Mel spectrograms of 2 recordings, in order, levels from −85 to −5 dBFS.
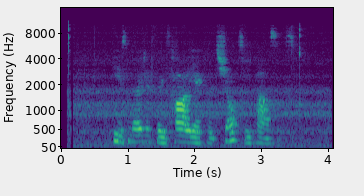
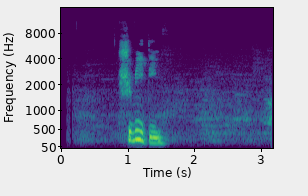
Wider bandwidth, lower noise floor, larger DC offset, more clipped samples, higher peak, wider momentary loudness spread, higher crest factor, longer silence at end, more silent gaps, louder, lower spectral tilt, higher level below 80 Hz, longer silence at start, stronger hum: first, 11 kHz vs 7.8 kHz; about the same, -54 dBFS vs -54 dBFS; neither; neither; second, -14 dBFS vs -10 dBFS; second, 22 LU vs 27 LU; about the same, 20 dB vs 20 dB; about the same, 0.05 s vs 0 s; neither; second, -32 LUFS vs -25 LUFS; about the same, -5 dB/octave vs -5.5 dB/octave; first, -66 dBFS vs -78 dBFS; second, 0.1 s vs 0.85 s; neither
